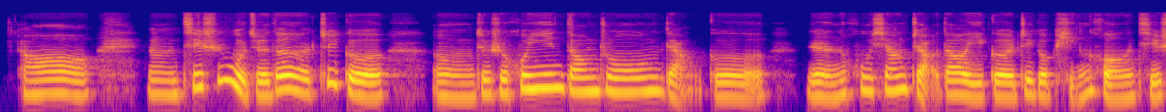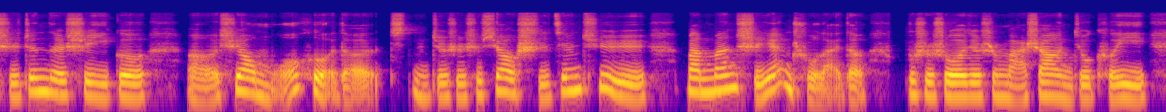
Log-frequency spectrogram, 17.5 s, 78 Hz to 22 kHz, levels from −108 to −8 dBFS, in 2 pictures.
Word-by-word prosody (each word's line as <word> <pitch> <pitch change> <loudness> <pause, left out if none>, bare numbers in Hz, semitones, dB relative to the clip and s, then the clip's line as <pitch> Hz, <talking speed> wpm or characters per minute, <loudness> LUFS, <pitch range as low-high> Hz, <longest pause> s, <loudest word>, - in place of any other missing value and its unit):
哦， 190 -1 -1 0.4
嗯， 195 -1 -7
其 270 +8 +1
实 340 +8 -2
我 385 - +6
觉 175 -1 +2
得 235 0 +6
这 330 - -2
个， 175 - +6 0.3
嗯， 165 -1 -4
就 195 +3 -2
是 200 0 +1
婚 250 +6 +4
姻 265 +1 +3
当 225 -2 +1
中 225 0 0
两 240 +2 -3
个 170 +1 0 0.2
人 175 +1 -1
互 230 +4 -5
相 235 +2 -1
找 - - 0
到 190 -2 +3
一 165 -1 -1
个 170 0 +5
这 190 +4 -2
个 175 -2 +3
平 175 +2 -8
衡， 160 -7 +1
其 170 0 -4
实 165 -2 -4
真 220 +4 0
的 190 -3 +1
是 180 0 -3
一 160 -1 -4
个， 165 +1 +3 0.3
呃， 135 -2 -5
需 240 - +2
要 215 -3 +2
磨 185 +5 -4
合 475 - +1
的 - - -5
就 185 -7 -11
就 165 0 -5
是， 160 -1 -5
是 185 - -7
需 185 +6 -3
要 215 -2 +2
时 155 -4 -5
间 225 +8 -2
去 185 - -1 0.3
慢 220 -2 +2
慢 235 +5 +1
实 265 - -3
验 - - +1
出 - - -5
来 - - -7
的。 - - -5 0.2
不 185 - -5
是 175 -1 -2
说 170 -1 +6
就 170 0 +2
是 170 0 -5
马 155 -4 -6
上 175 -1 -1
你 - - -10
就 155 +1 -3
可 155 - -5
以 155 0 -1
185 Hz, 235 characters per minute, -21 LUFS, 170-225 Hz, 0.4 s, 我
